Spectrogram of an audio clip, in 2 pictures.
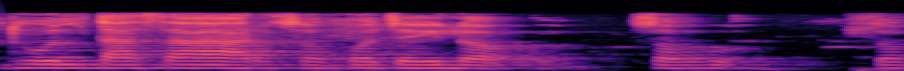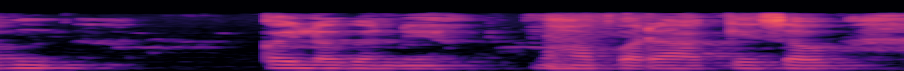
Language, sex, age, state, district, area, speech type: Maithili, female, 30-45, Bihar, Samastipur, urban, spontaneous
